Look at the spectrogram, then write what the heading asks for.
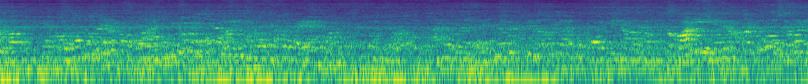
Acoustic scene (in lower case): crowded indoor space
